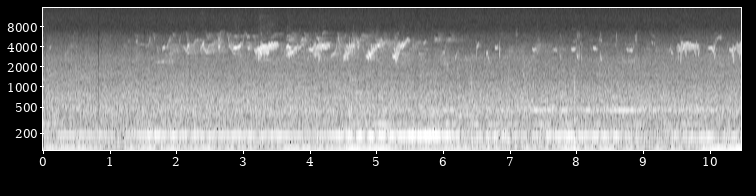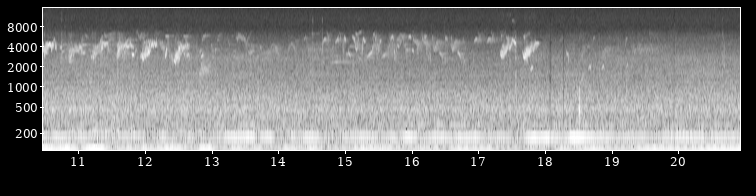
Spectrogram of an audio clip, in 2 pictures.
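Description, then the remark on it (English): A flock of three crossbills, including at least one juvenile, sings typical flight song in repeated clusters of quick, high chirping notes, pausing between bursts, over a steady low engine-like hum that runs throughout. “And the other two birds are singing as well here, giving the typical flight song.”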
